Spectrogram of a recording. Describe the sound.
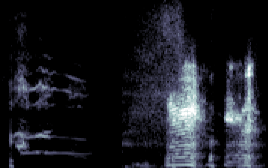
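A man's voice imitates a cat, giving a short tonal mew followed by a louder, drawn-out meow with a brief second yowl, fairly loud, with no other sounds.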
